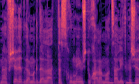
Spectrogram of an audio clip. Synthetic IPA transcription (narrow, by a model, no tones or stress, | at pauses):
me̞afʃe̞ʁet̪ɡamaɡd̪alat̪asχumimʃetuχalamoat͡saleit̪kaʃe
